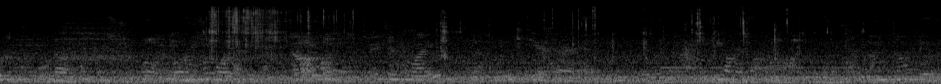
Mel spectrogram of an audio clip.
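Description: A man talks casually between bites, close by.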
